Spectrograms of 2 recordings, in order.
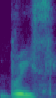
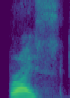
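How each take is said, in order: First: The vowel sounds like the one in lease. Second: The vowel sounds like the one in ice. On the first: The speaker calls it wrong. "not Brees like Lease" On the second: The speaker calls it right. "Bryce like ice"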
